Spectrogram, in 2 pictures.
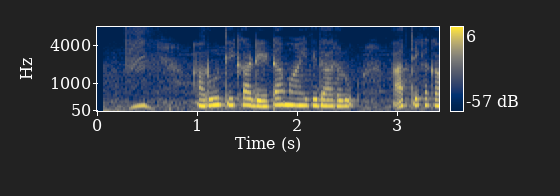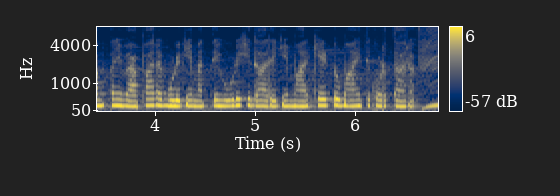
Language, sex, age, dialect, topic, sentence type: Kannada, female, 18-24, Central, banking, statement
